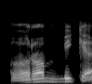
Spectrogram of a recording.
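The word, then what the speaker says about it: ربك: আচ্ছা, এখানে শুধু রব্বিকা এই রটাকে একটু মোটা করে পড়তে হবে আর কি, আর বাকি সব ঠিক আছে।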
